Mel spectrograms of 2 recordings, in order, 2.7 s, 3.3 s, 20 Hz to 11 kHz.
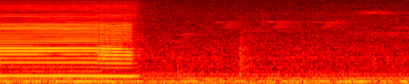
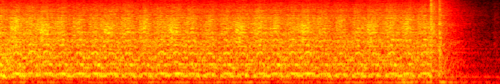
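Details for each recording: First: Chevrolet camper conversion being retrofitted with electronic fuel injection instead of a carburetor, about 20 liters of gasoline in the tank: the in-tank electric fuel pump gives a bright steady buzz for under a second, then drops to a low hum, flushing fuel before the throttle-body hose is connected. Normal priming. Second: Chevrolet camper engine newly fitted with electronic fuel injection: the starter spins it at about three beats a second without firing, then stops. The tachometer needle doesn't move while cranking, so the technician says the distributor is dead. Crank, no start.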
